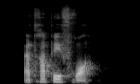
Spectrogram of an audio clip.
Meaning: to catch a cold
- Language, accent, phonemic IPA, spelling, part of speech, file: French, France, /a.tʁa.pe fʁwa/, attraper froid, verb, LL-Q150 (fra)-attraper froid.wav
